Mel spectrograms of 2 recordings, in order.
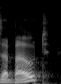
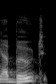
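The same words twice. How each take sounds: First: Said in the usual way. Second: "a boot" with a long oo vowel; Canadian "aboot". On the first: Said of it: "a boot versus about". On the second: Shown as a demonstration. Streamer showing the difference to chat, "a boot" with oo. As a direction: say about as "a boot", rhyming with suit. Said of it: "the difference when I'm saying".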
